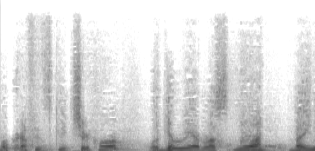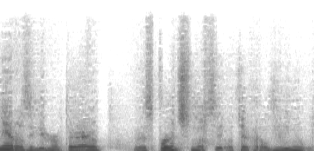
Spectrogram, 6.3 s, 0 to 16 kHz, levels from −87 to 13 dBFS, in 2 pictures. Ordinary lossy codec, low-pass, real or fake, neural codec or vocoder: AAC, 48 kbps; 14.4 kHz; fake; codec, 44.1 kHz, 0.9 kbps, DAC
